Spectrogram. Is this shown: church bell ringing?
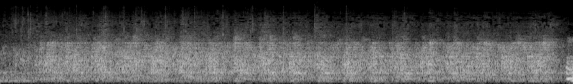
no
